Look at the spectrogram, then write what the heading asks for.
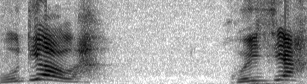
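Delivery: coarse, rough-edged, gruff voice. Reading a fable aloud, the wolf speaks to the fox after fishing, in a gruff voice. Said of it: "狼粗声粗气地说".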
